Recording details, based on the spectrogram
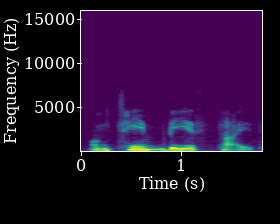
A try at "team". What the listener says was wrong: Okay, give me a long E instead of team.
